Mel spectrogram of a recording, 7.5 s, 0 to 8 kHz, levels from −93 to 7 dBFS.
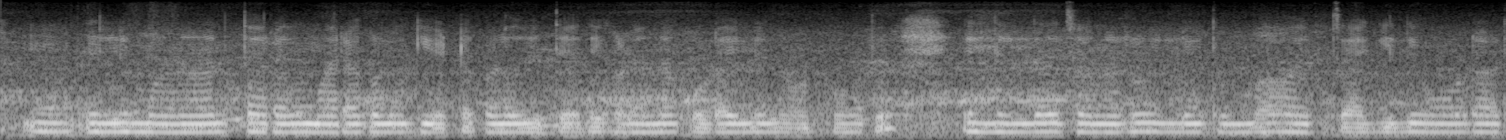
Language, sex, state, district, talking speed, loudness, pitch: Kannada, female, Karnataka, Chamarajanagar, 120 wpm, -14 LUFS, 175 Hz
